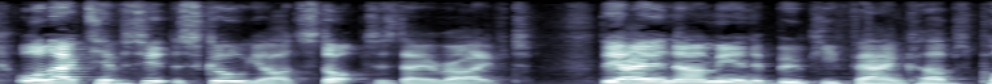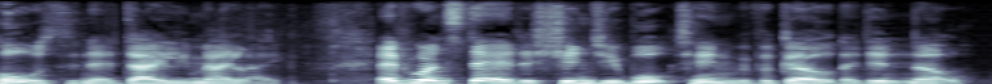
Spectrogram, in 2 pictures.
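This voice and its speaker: A man reading a story as narrator in a dramatic, expressive scripted style. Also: a little high. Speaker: narrator of fan fiction.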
